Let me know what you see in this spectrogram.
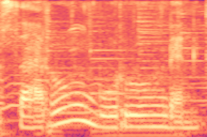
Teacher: vokal u dengan proses pembentukan tinggi bawah belakang bundar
